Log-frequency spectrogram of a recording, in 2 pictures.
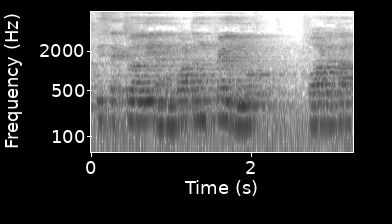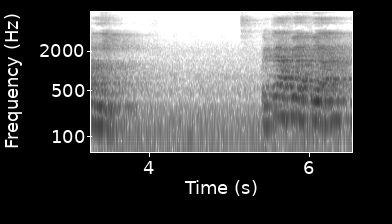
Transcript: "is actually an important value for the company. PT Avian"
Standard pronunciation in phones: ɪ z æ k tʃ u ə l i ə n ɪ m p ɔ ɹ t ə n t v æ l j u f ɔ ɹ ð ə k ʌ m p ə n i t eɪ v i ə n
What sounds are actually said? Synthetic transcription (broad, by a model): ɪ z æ k tʃ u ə l i ə n ɪ m p ɔ ɹ t ə n t f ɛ l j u f ɔ ɹ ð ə k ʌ m p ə n i t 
